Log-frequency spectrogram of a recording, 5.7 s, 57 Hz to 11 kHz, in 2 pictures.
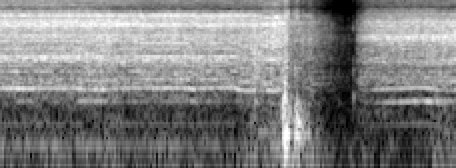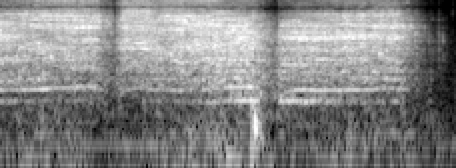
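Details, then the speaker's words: WPL B-1 1:16 RC military 4x4 truck, stock steering servo, at power-on: short bursts of high ratcheting buzz with gaps, gears chattering as the weak servo strains; servo gear chatter, cause unconfirmed, ESC and servo upgrade recommended. "Not a very highly powered or high-powered steering motor."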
